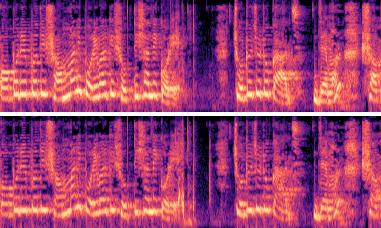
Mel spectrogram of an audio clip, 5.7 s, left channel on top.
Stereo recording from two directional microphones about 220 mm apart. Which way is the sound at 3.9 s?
Centre (ahead or behind).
